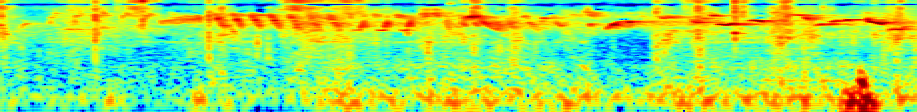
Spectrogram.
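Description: Faint woodland birdsong: quick series of short high chirps and trills. There is a single soft low thump near the end.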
